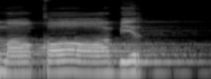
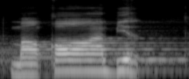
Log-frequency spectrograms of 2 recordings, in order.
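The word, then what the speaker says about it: المقابر: Nah, diperhatikan di ujung kalimatnya, di sini ada ra diwakafkan dan sebelumnya berharokat kasrah. Nah, ini adalah hukumnya tarkik, dibacanya tipis. Jadi bukan maqabir, tapi dibacanya maqabir, tipis dibacanya. Baik, kita akan baca bareng-bareng untuk ayat yang kedua.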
